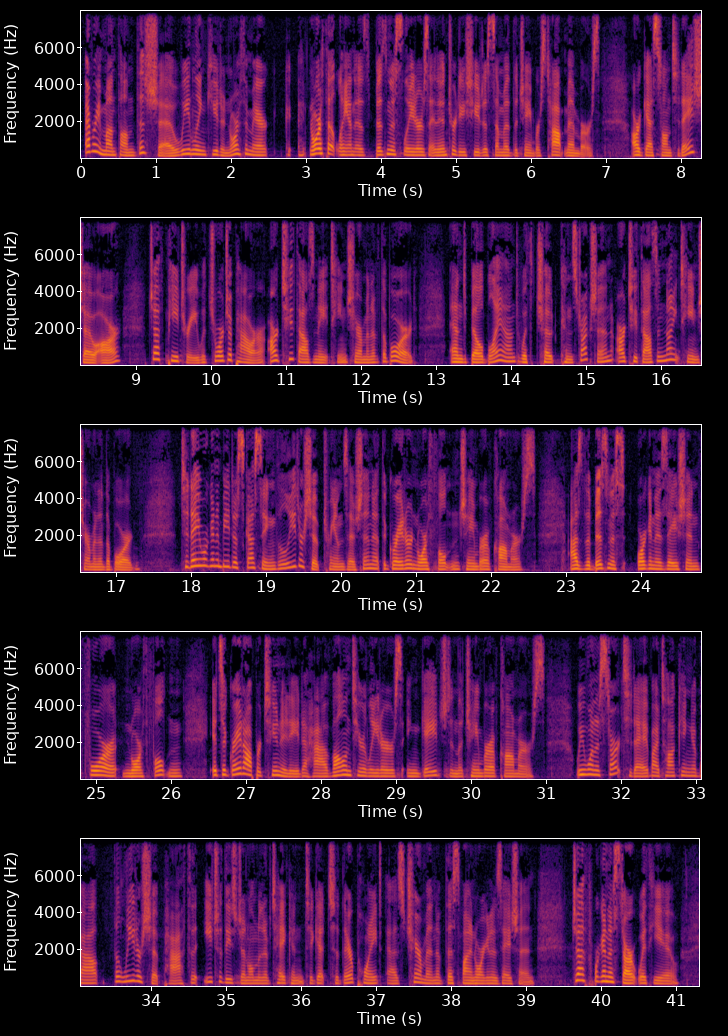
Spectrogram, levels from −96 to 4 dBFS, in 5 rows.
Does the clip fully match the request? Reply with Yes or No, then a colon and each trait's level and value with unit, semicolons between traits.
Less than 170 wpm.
No: average, 185 wpm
